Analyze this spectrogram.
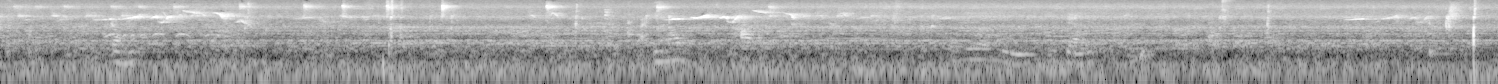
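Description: Baby monkeys squeak in high, short chirps close by.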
